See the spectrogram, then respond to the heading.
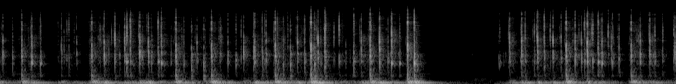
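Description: A white Ducky Miya Pro tenkeyless mechanical keyboard with plastic keycaps is typed on with fingertips, producing rapid clacky keystrokes with a deep thocky low end and bright clicks. The typing pauses briefly into silence before resuming at a steady pace.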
